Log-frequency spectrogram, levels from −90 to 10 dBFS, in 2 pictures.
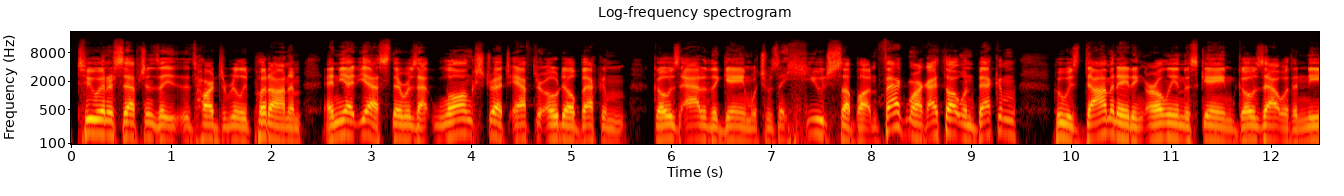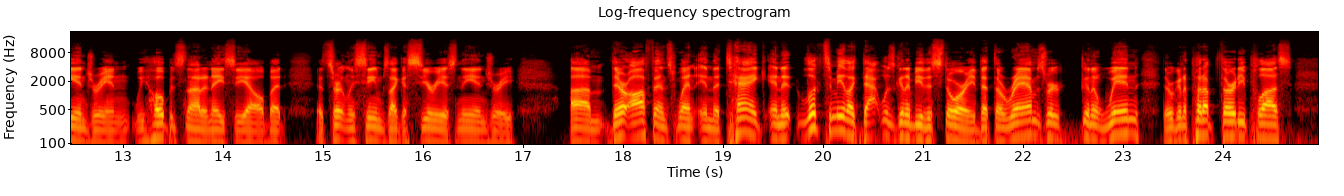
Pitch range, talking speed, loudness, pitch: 105-135 Hz, 245 wpm, -27 LUFS, 115 Hz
